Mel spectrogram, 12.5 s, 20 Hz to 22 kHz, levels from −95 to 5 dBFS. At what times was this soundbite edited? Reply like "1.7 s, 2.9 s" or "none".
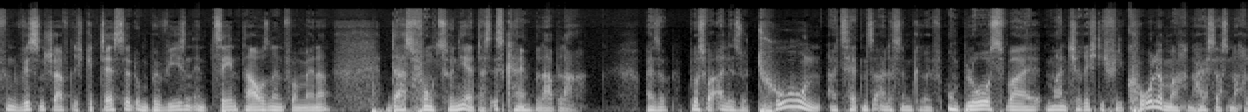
6.4 s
